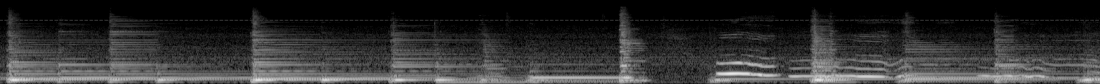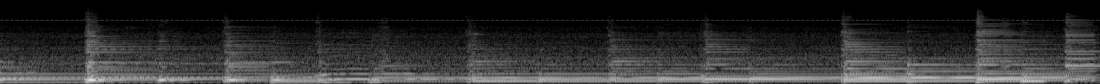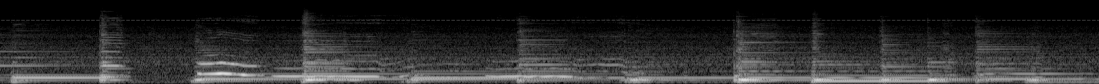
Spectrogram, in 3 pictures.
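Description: Steel-string acoustic guitar strummed in steady chords, breaking off briefly twice. After each break a voice carries a wordless melody over the guitar, about seven seconds in and again near twenty-four seconds.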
